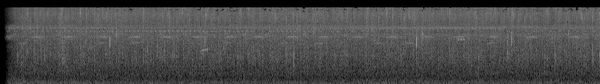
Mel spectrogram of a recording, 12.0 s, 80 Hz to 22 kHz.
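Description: Faint steady ambient hiss with a soft, high chirp repeating evenly about every 0.6 s and a few scattered light ticks.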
